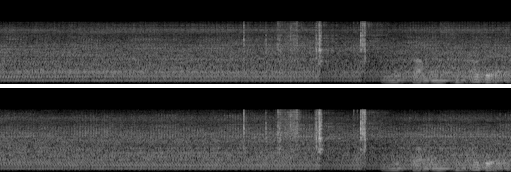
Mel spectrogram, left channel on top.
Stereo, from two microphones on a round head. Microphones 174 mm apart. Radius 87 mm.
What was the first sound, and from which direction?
A camera shutter, 25° right (ahead or behind).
